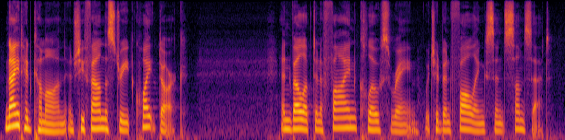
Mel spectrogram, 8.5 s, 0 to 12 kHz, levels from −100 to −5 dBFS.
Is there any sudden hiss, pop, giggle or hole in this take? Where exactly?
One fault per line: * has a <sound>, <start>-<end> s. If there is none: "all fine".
all fine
